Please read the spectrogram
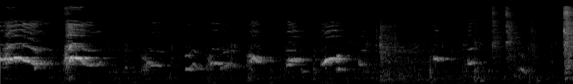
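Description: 24-day-old flat-coated retriever puppies whimpering and squealing in a string of short, high calls, loudest at the start and growing fainter. A sharp click sounds near the end.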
